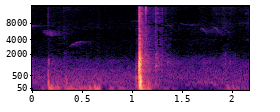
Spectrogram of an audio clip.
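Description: A Fiskars splitting axe striking a frozen birch round once, about a second in: a single sharp, loud crack, with a light knock of the axe against the wood at the start.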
